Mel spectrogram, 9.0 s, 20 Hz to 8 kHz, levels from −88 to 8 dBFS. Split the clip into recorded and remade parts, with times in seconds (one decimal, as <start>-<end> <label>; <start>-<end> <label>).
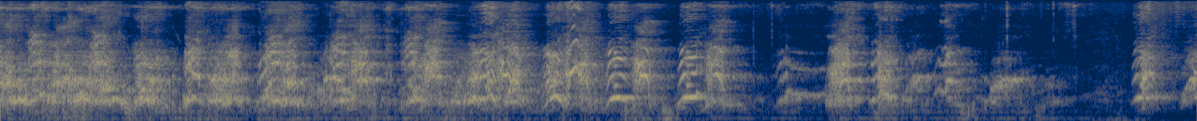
0.0-3.3 remade; 3.3-5.3 recorded; 5.3-8.2 remade; 8.2-9.0 recorded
